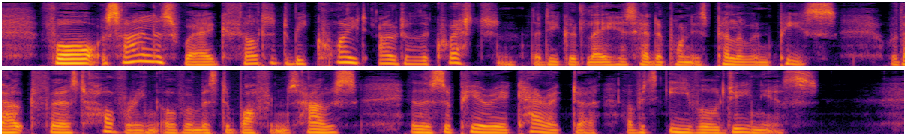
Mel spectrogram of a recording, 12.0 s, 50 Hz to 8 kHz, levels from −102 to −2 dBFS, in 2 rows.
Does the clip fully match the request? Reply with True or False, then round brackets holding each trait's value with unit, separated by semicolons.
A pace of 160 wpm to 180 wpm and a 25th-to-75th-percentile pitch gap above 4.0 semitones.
False (190 wpm; 5.1 semitones)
